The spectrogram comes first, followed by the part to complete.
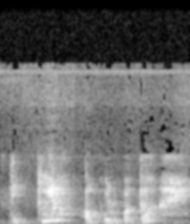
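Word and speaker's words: কিমকুর্বত: এইবার কি হয়, কিম অকুর্বতা, এটা একটু তাড়াতাড়ি উচ্চারণ করতে হয়, নইলে ছন্দটা আসে না। কিমা করবাতা সঞ্জয়া, এরকম একটু তাড়াতাড়ি। এই কিম অকুর্বতাটা যেটা বলছি, সেটা কিমর মতোই শুনতে লাগে, কিমা করবাতার মতোই শুনতে লাগে কিন্তু। তো সেই জন্য আমি উচ্চারণের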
